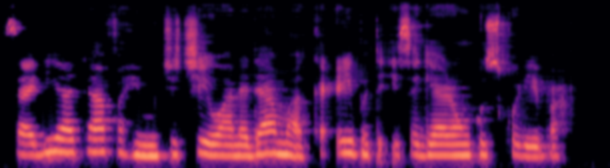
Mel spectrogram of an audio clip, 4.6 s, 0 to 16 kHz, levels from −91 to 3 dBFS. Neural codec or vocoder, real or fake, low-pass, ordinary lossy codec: none; real; 14.4 kHz; none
